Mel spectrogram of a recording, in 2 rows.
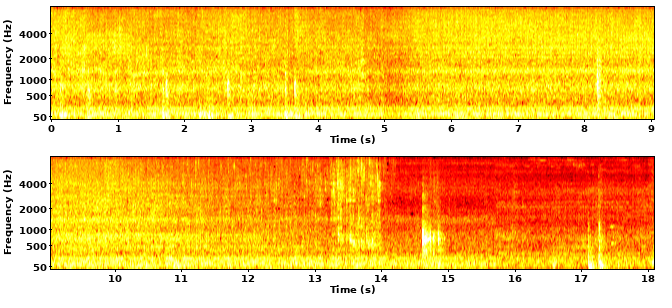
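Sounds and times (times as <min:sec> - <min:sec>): food sizzling in oil: 0:00.0 - 0:14.2
water pouring into pot: 0:11.7 - 0:14.1.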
